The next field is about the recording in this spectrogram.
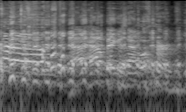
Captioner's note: players laughing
